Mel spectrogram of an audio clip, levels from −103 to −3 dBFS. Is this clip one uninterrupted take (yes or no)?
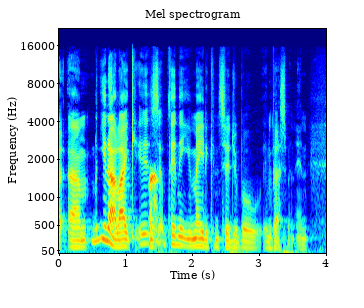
yes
